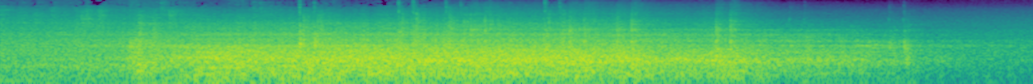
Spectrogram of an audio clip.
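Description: Passenger train passing: a rushing rumble that swells about a second in and fades over the last few seconds, with wheels clicking over rail joints.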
